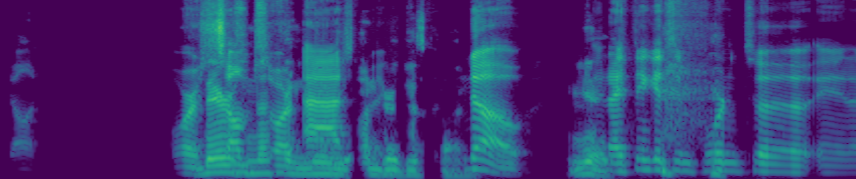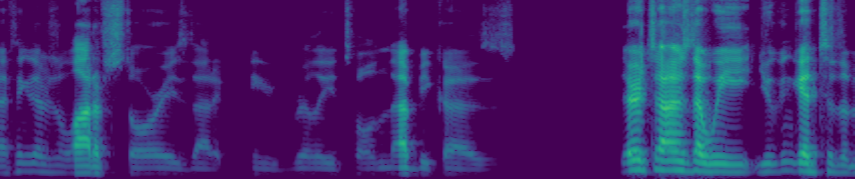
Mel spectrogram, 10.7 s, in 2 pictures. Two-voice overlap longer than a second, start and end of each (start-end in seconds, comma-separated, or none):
1.2-3.0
